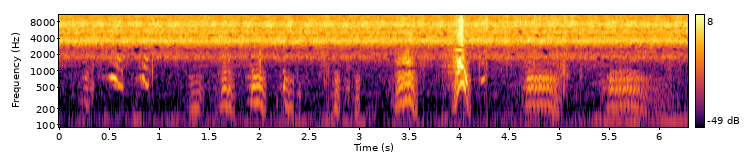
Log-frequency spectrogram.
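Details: Nursing eight-week-old puppies whimper steadily, a string of short rising and falling whines with clear harmonics, one sharper yelp at four seconds, then longer drawn-out moans, all above a low hum.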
